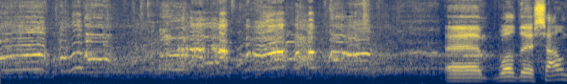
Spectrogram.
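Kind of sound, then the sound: bird, chickens clucking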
